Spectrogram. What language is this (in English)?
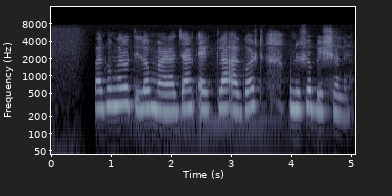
Bangla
